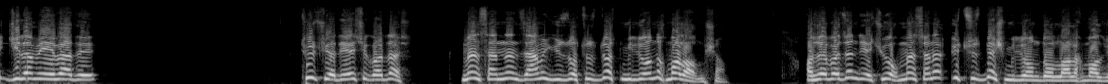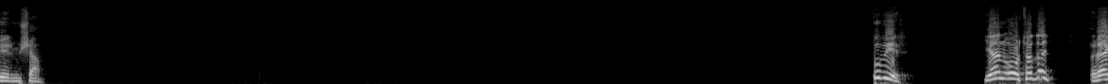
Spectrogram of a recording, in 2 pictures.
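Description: A middle-aged man speaks calmly into a close microphone, pausing often.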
